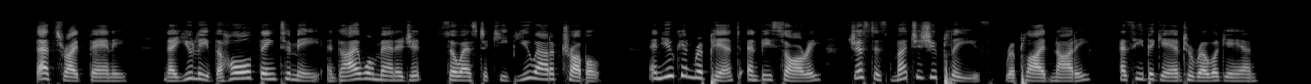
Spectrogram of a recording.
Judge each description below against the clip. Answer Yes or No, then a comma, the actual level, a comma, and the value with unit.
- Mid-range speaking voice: No, high, 195 Hz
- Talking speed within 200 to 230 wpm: Yes, fast, 205 wpm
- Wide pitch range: Yes, wide, 6.8 semitones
